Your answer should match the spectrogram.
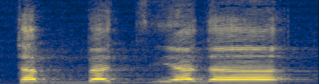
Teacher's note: احنا عاوزين نفس بسيط يجري مع التاء حتى يتم حرف التاء · Term: الهمس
